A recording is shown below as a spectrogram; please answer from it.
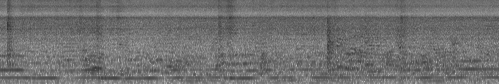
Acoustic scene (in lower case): cafe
